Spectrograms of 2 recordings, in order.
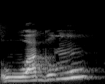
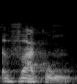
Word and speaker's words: wagon: W, souvent, pas toujours, mais souvent, on prononce aussi comme le V. Mais il y en a, ça dépend. Parfois, les gens disent wagon, parfois, les gens disent wagon. Ça dépend un peu de la région.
